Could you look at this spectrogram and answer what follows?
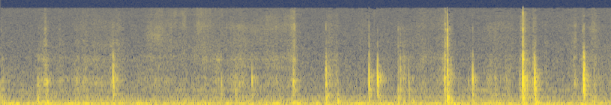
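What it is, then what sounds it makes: Plastic screw cap of an ice bag. Fingertips and nails twist and tap the white plastic screw cap of a teal fabric ice bag held in a hand. A quiet series of short, dry clicks and taps rises over a soft low rumble. The sharpest snaps come near the end.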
